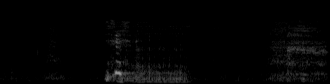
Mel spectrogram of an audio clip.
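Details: Sleeping puppy snoring: two or three slow, rough breath sounds, one louder and rattly.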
